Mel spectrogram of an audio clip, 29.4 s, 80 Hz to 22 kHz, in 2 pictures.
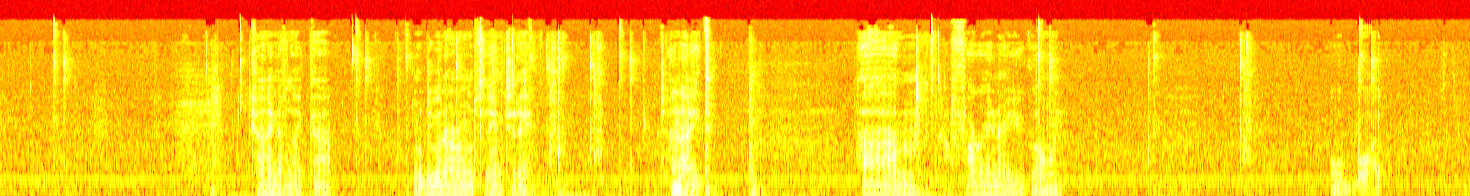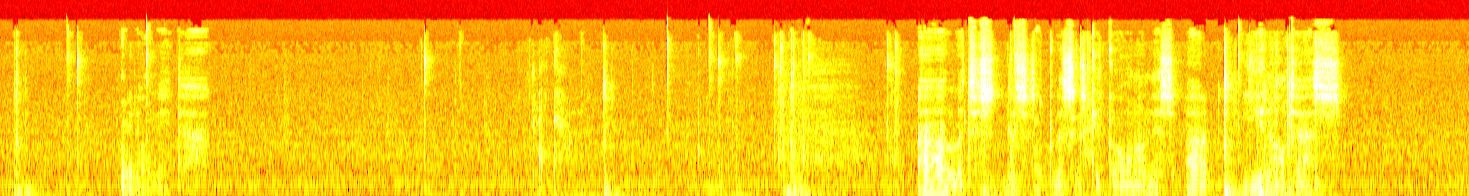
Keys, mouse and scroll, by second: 4.0 middle click, 5.3 shift+middle click, 5.6 middle click, 6.2 click, 7.5 Tab, 9.2 z, 11.6 middle click, 13.6 click, 14.9 2, 15.4 click, 16.1 click, 21.9 z, 22.1 middle click, 22.7 alt+a, 22.8 middle click, 24.6 a, 24.9 middle click, 27.0 e, 27.4 alt+s.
